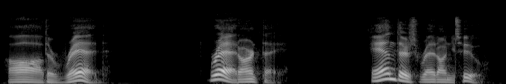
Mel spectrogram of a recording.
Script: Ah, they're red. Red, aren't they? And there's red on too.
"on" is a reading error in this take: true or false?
false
